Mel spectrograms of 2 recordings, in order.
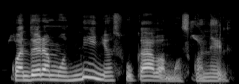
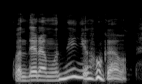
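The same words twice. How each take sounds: First: Said in the usual way. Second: Repeats it with a real laugh breaking in, a bit higher and quicker. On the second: Real, not acted. Telling the interviewer about childhood games, laughing. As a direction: laugh through the happy memory.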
